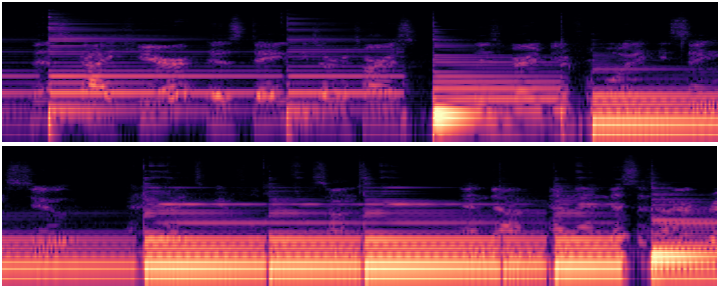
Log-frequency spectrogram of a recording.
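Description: Guitar chords strummed one at a time, each left to ring and fade before the next, about one every one to two seconds. The ringing chords are longest and fullest in the second half.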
